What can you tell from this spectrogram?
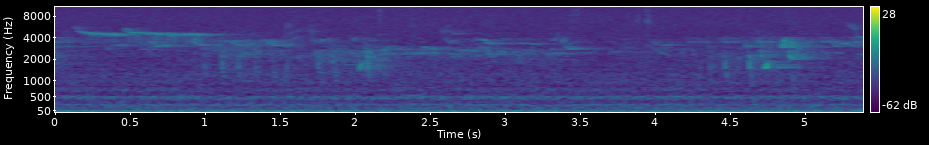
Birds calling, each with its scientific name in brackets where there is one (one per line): Hawaii Creeper (Loxops mana)
Omao (Myadestes obscurus)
